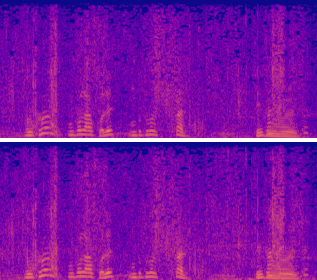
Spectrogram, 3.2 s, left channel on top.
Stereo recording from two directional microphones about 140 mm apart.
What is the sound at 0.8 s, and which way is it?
Speech, 90° right.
